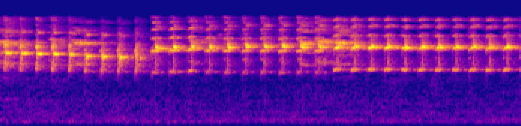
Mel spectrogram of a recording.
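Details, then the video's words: Lovebird, fighter type, giving a long ngekek laughing call used as a lure for baby lovebirds: rapid harsh high chatter pulsing about three times a second, pitch stepping up after the first second. "Suara Pancingan Lovebird fighter ngekek panjang ampuh buat pancingan baby lovebird"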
